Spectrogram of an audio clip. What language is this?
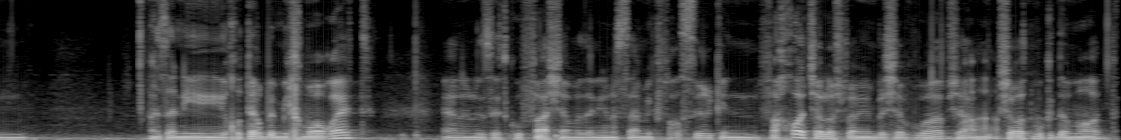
Hebrew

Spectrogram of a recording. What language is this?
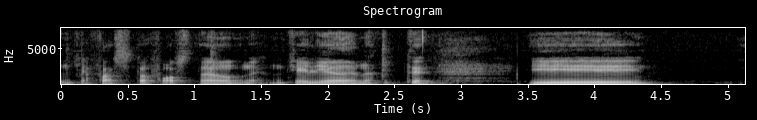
Portuguese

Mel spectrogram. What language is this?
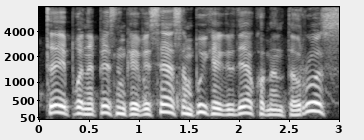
Lithuanian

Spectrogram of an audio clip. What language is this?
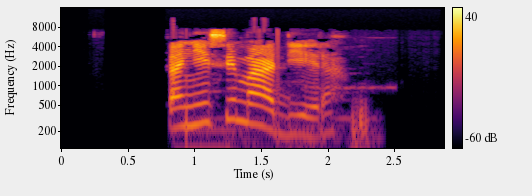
Luo (Kenya and Tanzania)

